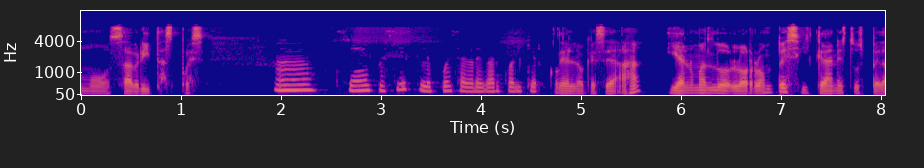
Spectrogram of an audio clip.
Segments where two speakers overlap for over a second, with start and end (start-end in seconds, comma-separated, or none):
none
